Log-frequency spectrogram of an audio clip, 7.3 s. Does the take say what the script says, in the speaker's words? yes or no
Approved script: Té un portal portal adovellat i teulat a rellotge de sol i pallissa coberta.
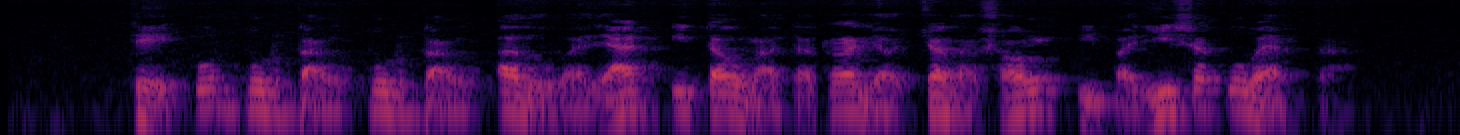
yes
